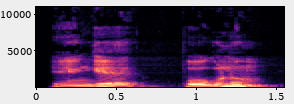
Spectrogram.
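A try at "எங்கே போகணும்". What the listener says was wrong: बहुत बढ़िया उत्तर है आपका, बहुत बढ़िया प्रयास है।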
